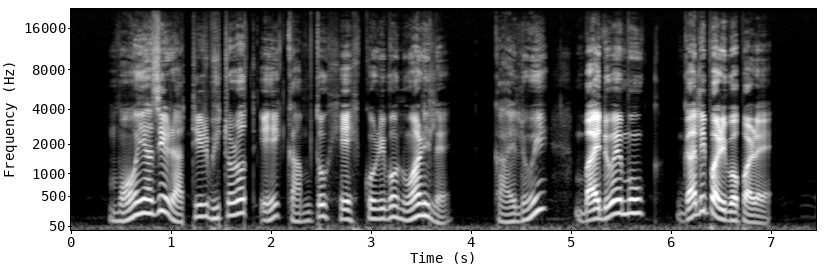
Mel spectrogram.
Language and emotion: Assamese, fearful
